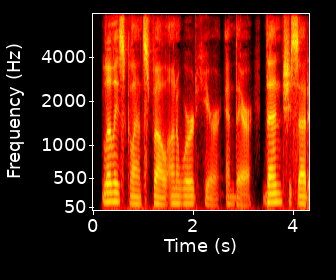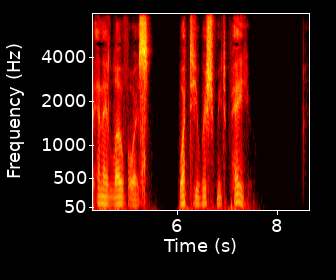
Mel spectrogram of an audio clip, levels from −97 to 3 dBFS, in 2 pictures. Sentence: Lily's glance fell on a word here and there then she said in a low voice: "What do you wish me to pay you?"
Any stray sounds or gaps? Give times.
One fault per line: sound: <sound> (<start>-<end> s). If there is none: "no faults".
no faults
